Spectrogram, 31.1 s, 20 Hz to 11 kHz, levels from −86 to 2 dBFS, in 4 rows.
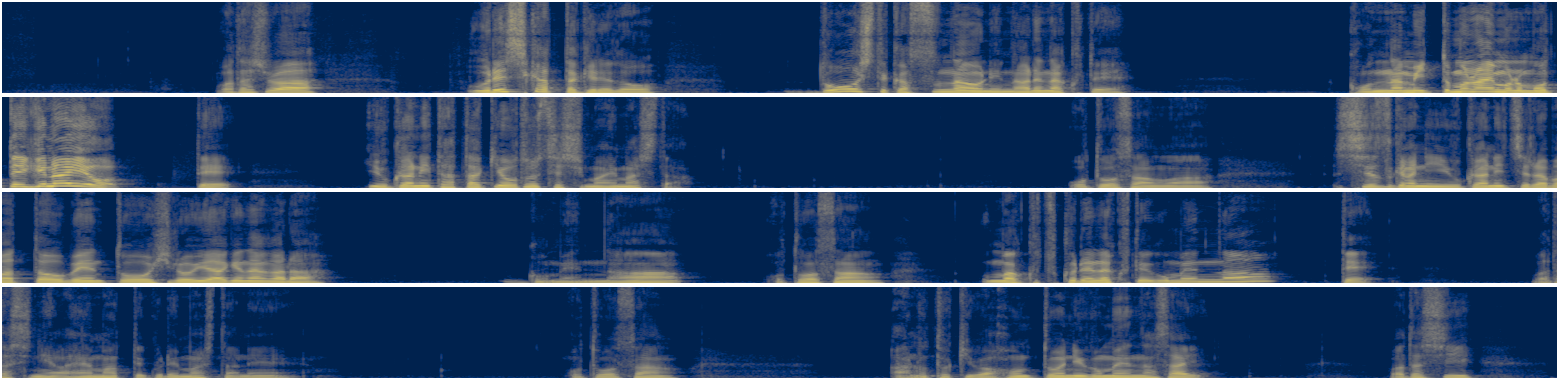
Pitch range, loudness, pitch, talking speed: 120-165 Hz, -21 LUFS, 145 Hz, 260 characters per minute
